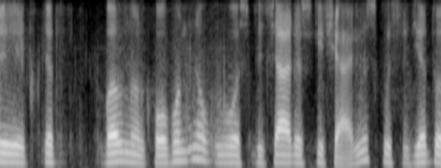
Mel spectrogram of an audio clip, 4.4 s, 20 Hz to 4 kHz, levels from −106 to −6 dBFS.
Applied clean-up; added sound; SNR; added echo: neural separator model SepFormer WHAMR!.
